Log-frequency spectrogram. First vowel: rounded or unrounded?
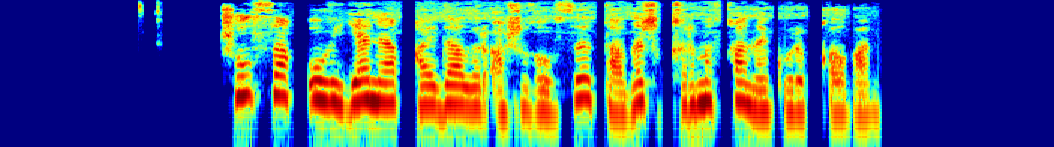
rounded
